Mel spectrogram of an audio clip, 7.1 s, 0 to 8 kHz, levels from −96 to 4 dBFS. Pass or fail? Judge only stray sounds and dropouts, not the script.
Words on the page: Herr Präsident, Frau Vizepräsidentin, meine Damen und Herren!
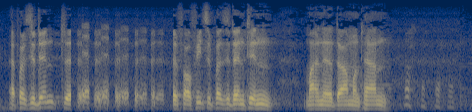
fail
